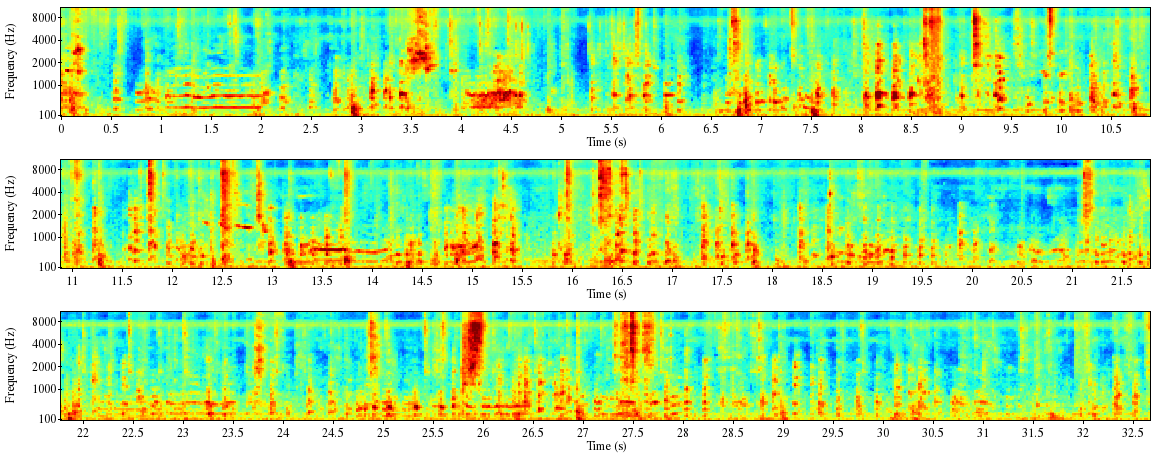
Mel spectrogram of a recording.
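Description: Young chickens clucking on and off, with many short, sharp clicks scattered throughout.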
